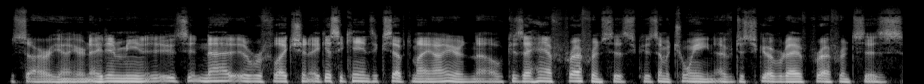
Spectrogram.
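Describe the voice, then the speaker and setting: Creaky-voiced man, rambling and halting. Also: mid-range voice, a bit bright, dry recording, clean studio sound. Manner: meandering, halting, self-interrupting, with tangents and repeated words. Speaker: podcast host. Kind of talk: rambling bedtime monologue to help listeners sleep.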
